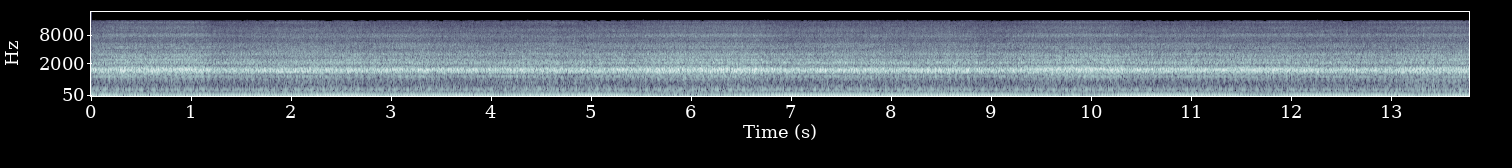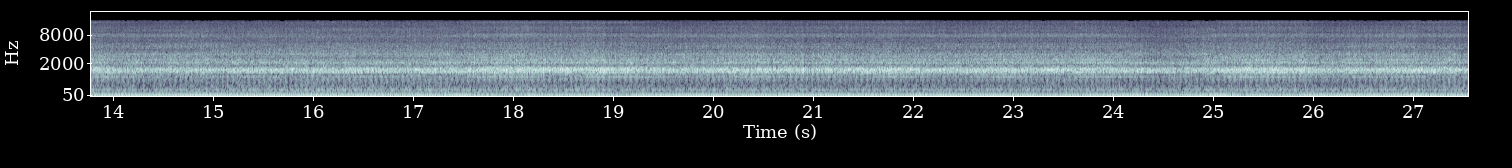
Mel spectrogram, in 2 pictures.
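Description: A paramotor engine drones steadily close by.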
